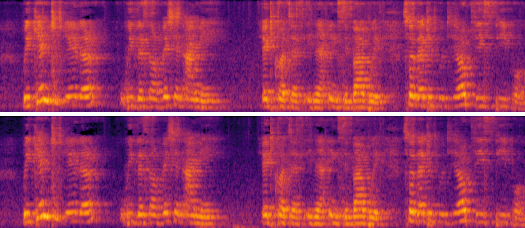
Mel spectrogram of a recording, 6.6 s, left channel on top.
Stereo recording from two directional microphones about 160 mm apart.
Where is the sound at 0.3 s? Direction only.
35° left (ahead or behind).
